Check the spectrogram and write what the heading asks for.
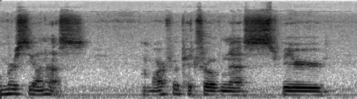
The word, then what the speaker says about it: Svidrigailov: Marfa Petrovna Svidrigailov. Svidrigailov.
